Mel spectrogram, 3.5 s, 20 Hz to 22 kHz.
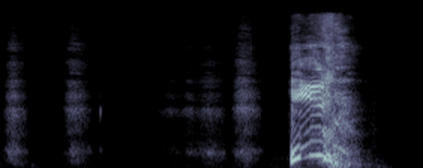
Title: male sneezing #46 (The dust on the old clothes made me sneeze)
